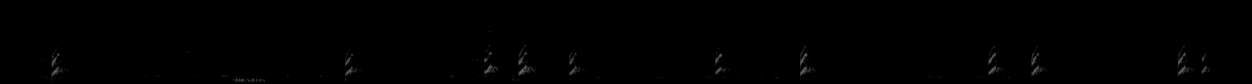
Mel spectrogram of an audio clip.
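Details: A female Shih Tzu lying on a sofa gives soft, high squeaks and tiny whimpers at irregular moments while dreaming in her sleep.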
